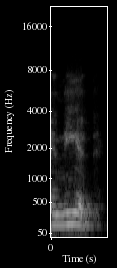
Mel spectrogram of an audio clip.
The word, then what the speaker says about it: Aeneid: Is it the Aeneid? The Aeneid. The Aeneid. I always mispronounce it.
